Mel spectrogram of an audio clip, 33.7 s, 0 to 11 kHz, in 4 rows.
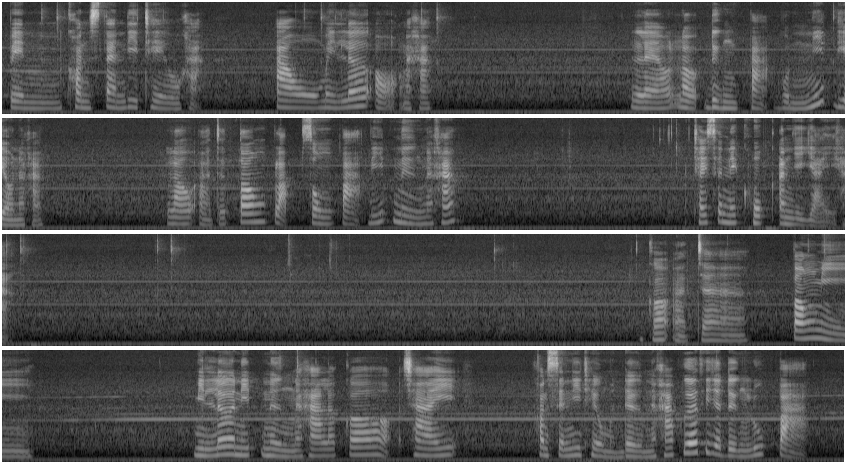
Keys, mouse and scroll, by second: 5.2 click, 8.9-10.0 drag, 10.0 middle click, 10.2-10.8 scroll up 2, 10.8-12.3 scroll down 4, 14.2 scroll up 1, 16.2 f, 17.2 f, 17.4 f, 20.3-22.0 middle drag, 22.1 scroll up 1, 25.9 click, 28.1 click, 33.2 click.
